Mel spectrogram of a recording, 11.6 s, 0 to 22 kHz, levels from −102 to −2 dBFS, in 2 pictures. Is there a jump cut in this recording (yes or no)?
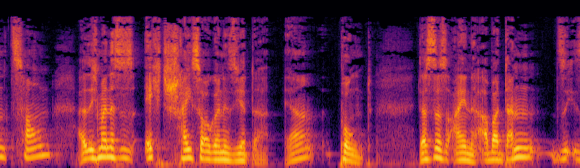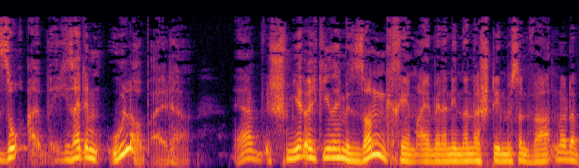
no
